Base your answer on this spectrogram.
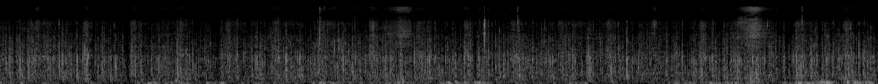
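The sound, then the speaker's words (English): Rain falls steadily outdoors on a cold, misty day during a hike, a continuous, even hiss with a dense patter of drops and occasional soft crackles. The level stays constant and moderately quiet, with no voices. “And as miserable as hiking in the rain and the cold is, it's not as miserable as you not being here.”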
